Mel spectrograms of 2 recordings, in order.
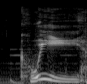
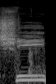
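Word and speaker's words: Qi: Quei. That's right. Not chi, not Kai, not key.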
